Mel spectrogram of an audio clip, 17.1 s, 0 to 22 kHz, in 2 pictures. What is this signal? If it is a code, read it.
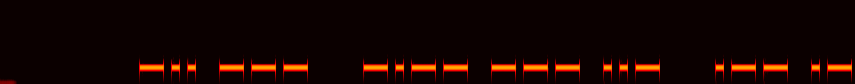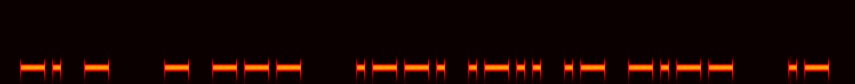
Morse code, heard as a keyed tone, about 15 wpm, 700 Hz. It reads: DO YOU WANT TO PLAY A
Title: Sentences from Top 1000 Words - Review Part 3 - 15wpm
